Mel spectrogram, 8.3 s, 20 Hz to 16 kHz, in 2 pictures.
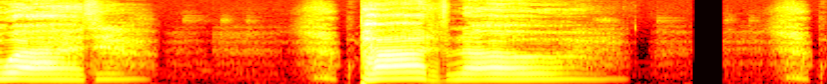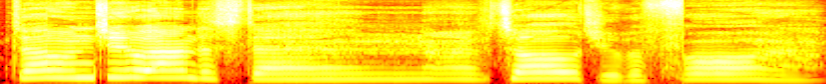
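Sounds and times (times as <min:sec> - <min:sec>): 
person singing lead vocal verse: 0:00.0 - 0:00.7, 0:01.6 - 0:03.1, 0:03.9 - 0:08.2.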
